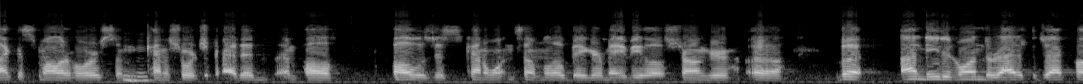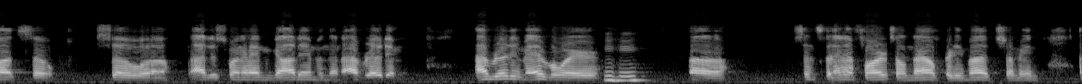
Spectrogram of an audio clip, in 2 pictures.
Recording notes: For a quick phone call interview.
